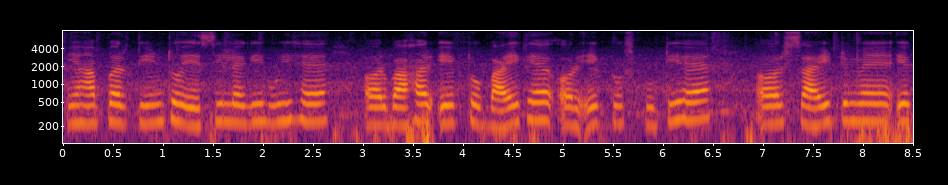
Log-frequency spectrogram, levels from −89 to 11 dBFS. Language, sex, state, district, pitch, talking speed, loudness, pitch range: Hindi, female, Odisha, Sambalpur, 230 Hz, 160 wpm, -17 LUFS, 215-240 Hz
